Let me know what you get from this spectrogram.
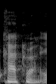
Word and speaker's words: Kakra: Kakra, yeah. – Kakra. – K-A-K-R-A.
